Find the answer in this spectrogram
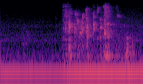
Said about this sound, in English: So excuse me, a drink of water.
